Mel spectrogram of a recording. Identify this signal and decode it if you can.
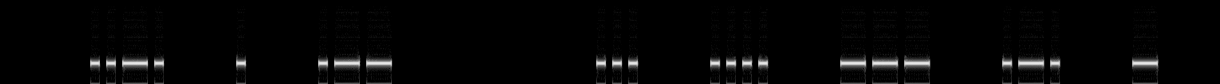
Morse code, heard as a keyed tone, about 15 wpm, spaced as for 8 wpm, 1000 Hz. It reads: FEW SHORT
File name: qotdfiles / 8wpm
